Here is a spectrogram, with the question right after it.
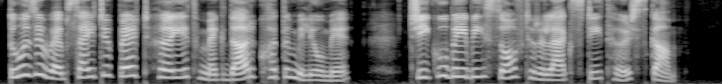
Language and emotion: Kashmiri, neutral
